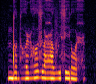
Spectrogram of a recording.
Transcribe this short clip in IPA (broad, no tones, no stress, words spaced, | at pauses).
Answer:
ndodʱɤɭɦɤ zɯʕɤvisi ɾoħ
